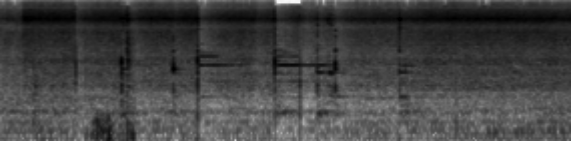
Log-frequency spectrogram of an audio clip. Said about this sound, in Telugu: ఉల్లిపాయ ముక్కలు పచ్చివాసన పోయేంత వరకు బాగా బ్రౌనిష్ కలర్ వచ్చేంత వరకు కలుపుకోవాలి.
